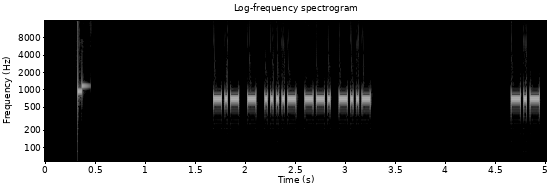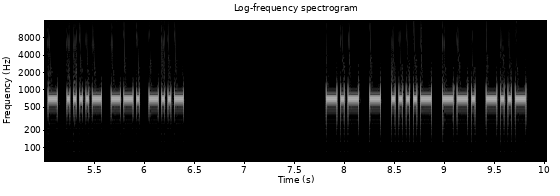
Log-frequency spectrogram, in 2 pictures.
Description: Morse code, heard as a keyed tone, about 36 wpm, 700 Hz. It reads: KT4GX KT4GX KT4GX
